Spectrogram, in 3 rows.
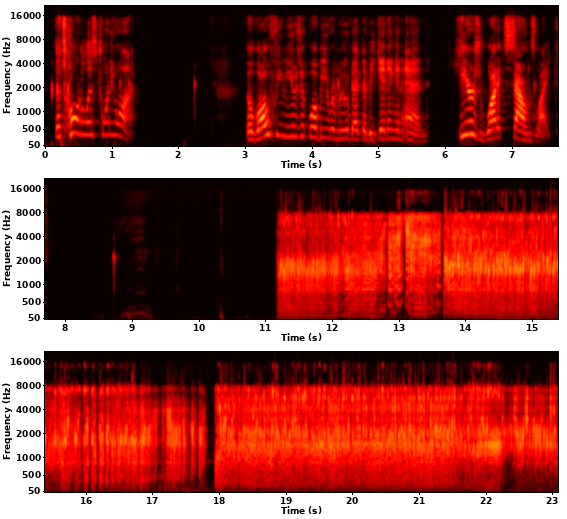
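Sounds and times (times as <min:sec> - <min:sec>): farting sound effect: 0:11.2 - 0:23.0.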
